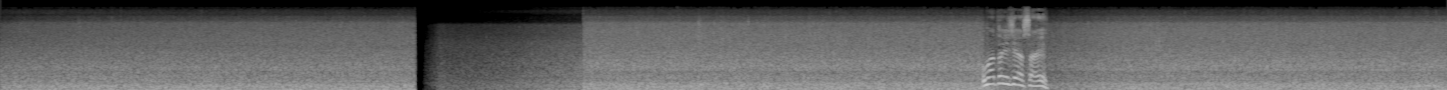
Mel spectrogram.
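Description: Water in a river flows and rushes steadily outdoors.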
